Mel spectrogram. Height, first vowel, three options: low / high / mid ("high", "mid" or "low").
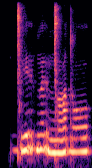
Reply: mid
